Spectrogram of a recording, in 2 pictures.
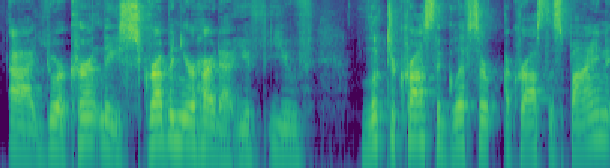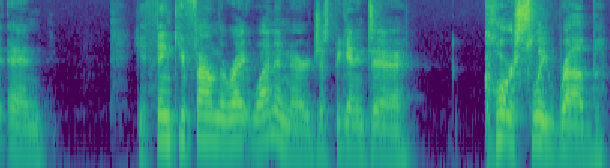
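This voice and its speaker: Casual dungeon master narrating. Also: male voice, fairly high pitch, normal speed, fairly bright tone. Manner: casual, many fillers and "like". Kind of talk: narrating a tabletop game.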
